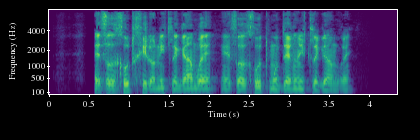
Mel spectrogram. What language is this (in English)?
Hebrew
